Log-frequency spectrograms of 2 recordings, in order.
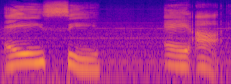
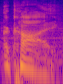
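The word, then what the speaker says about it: açaí: they pronounce it improperly so how would you pronounce a c a i well i know how people pronounce it but it's really pronounced acai i would see that word and i would read it as a kai yeah that's how everyone pronounced it i would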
